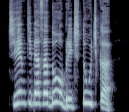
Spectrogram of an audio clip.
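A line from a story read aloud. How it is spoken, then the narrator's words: Shout. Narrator (Russian): крикнул все тот же любитель яиц мамонта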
